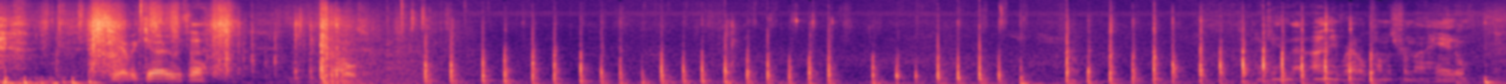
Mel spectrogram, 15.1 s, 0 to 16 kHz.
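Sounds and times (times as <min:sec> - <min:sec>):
rapid knocking on car door: 0:04.3 - 0:14.0.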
